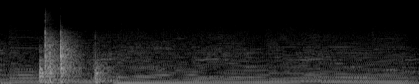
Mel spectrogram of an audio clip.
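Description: A few sharp knocks and clatter about half a second in, from the iPhone box and lid being handled on a wooden tabletop, over background music with long held notes.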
